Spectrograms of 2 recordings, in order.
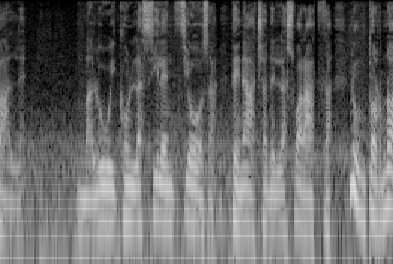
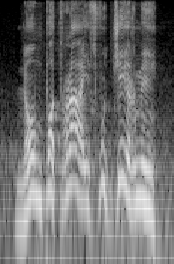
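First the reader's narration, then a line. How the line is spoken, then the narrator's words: Roared. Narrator (Italian): ruggì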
